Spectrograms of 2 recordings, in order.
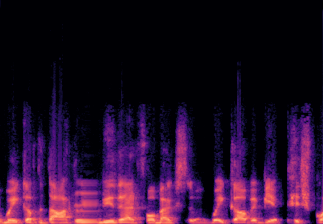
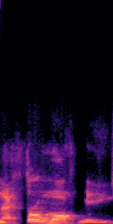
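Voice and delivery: normal talking voice

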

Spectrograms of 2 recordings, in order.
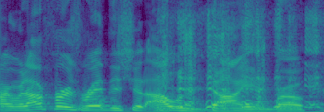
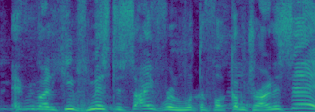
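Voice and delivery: fast, high-pitched mock frustration; exasperated imitation; 8 semitones higher, 3 dB quieter, faster than usual. Imitating a misunderstood rapper explaining his videos, exasperated. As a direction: put on a worked-up, misunderstood complainer.

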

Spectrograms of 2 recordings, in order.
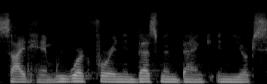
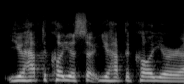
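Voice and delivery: loud, higher, emphatic explaining; exasperated protest; 5 semitones higher, 7 dB louder than usual. Retold or imitated. Consultant repeats himself to panicking florist, exasperated. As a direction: insist loudly on the impossible. Retold answer repeated over laughter.

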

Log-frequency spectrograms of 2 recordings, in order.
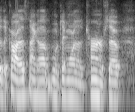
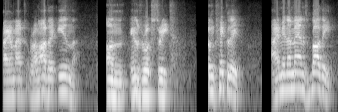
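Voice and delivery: put-on Russian accent. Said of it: "the guy has a Russian accent".

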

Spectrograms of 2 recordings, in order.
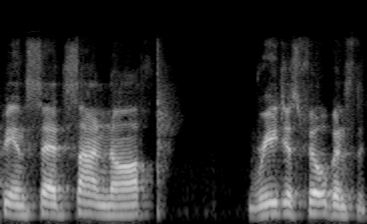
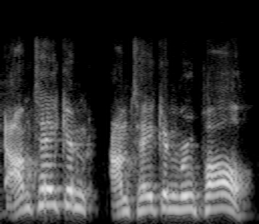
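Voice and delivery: excited; 9 semitones higher than usual. Real, not acted. Excited pick after joke.

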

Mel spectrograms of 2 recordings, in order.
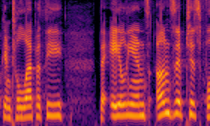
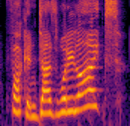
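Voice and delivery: higher, louder mock Cockney; hammed-up British accent; 6 semitones higher, 4 dB louder, slower than usual. Host mocking the killer's story in a hammed-up British accent. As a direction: ham up a rough British bloke.

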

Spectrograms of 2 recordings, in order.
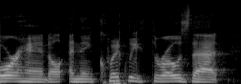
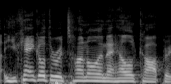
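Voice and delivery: ordinary talk, nothing marked

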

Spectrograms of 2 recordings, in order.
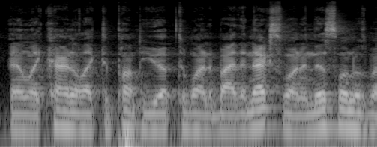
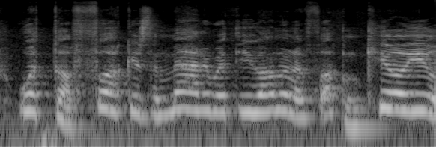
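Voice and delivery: retold horrified fury, pitched way up; appalled outburst; 11 semitones higher than usual. Nemo returns from seeing the body, appalled and furious. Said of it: "just appalled by what he saw".

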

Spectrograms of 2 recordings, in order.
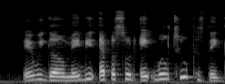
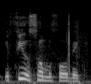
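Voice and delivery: ordinary talk, nothing marked

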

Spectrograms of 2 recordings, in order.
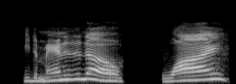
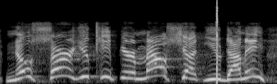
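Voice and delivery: higher, slow scolding of a dummy; mock scolding; 8 semitones higher, slower than usual. Mocking the censors scolding people who speak up. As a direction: talk down like a smug censor.

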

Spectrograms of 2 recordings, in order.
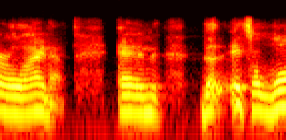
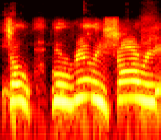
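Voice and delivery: higher-pitched, imitated meek apology; Big Show; 6 semitones higher than usual. Passenger apologizing to angry officer, mock meekness. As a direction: plead sheepishly with the officer.

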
